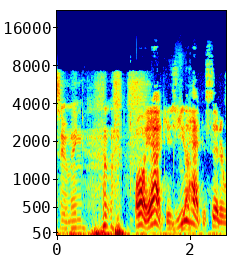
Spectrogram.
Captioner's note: laughing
